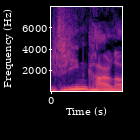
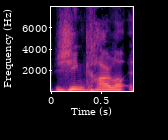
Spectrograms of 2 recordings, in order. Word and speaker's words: Giancarlo: It's such a, I'd say like Giancarlo, I think is how you say it. When they say it at Celebration, they go, Giancarlo Esposito, I think is how they said it.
